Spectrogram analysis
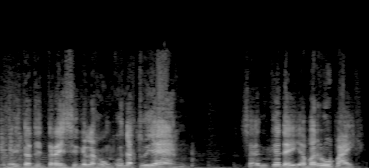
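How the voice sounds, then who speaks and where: An actor playing an excitable, insistent husband in a regional radio comedy drama, with music behind him. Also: male voice, on the high side, moderate pace, lightly acted. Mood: insistent, excited. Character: excitable husband eager to buy a tricycle.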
